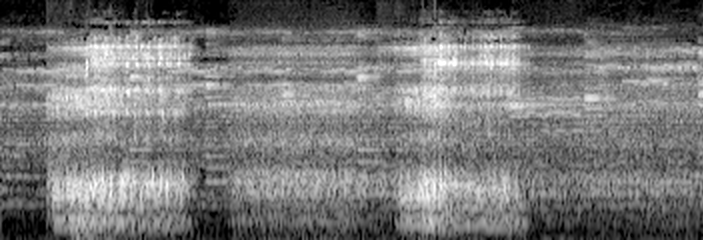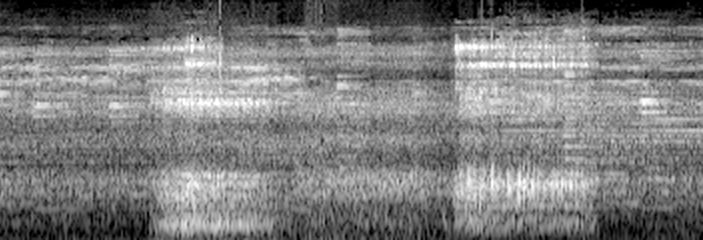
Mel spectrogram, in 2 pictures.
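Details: Grandmother snoring: loud, rough snores on each breath in, about four in fourteen seconds, with quieter breathing between.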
